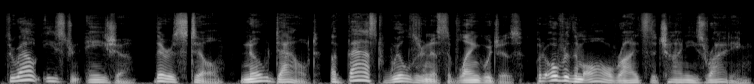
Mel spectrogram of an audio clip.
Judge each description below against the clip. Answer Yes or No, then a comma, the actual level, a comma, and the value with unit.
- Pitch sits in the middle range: No, low, 115 Hz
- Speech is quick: No, average, 165 wpm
